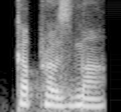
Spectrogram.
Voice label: "coprosma", Indian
